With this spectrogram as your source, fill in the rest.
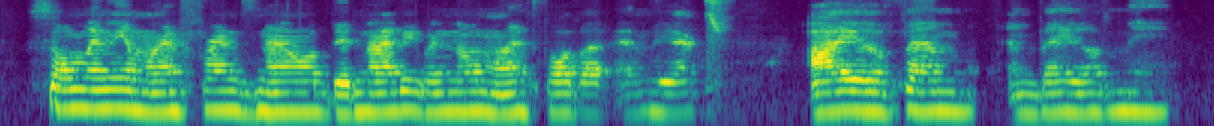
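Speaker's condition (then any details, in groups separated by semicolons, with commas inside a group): Cerebral palsy; oxygen loss at birth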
